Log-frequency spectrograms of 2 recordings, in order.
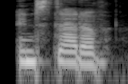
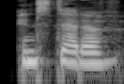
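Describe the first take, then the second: The two takes are said the same way.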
